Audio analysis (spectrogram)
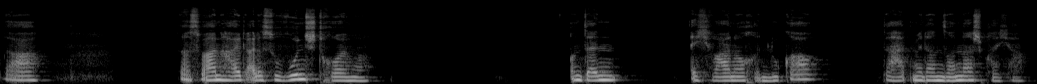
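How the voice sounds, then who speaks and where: A woman's voice: medium pitch, steady tone, slow, creaky, long pauses, darkish tone. An actress playing a devoted, wistful woman of twenty-six, talking in plain short phrases in a documentary radio play. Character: devoted, wistful 26-year-old girlfriend of a prisoner.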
